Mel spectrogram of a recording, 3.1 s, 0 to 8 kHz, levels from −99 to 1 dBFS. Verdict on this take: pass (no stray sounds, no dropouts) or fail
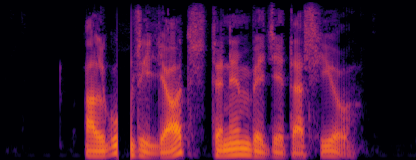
fail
